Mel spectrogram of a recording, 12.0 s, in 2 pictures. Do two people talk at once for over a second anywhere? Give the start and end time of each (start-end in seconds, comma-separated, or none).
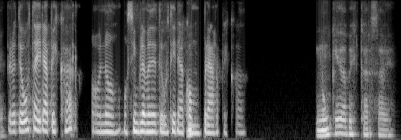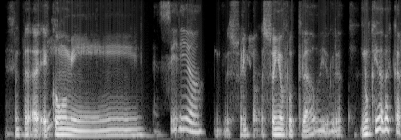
none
